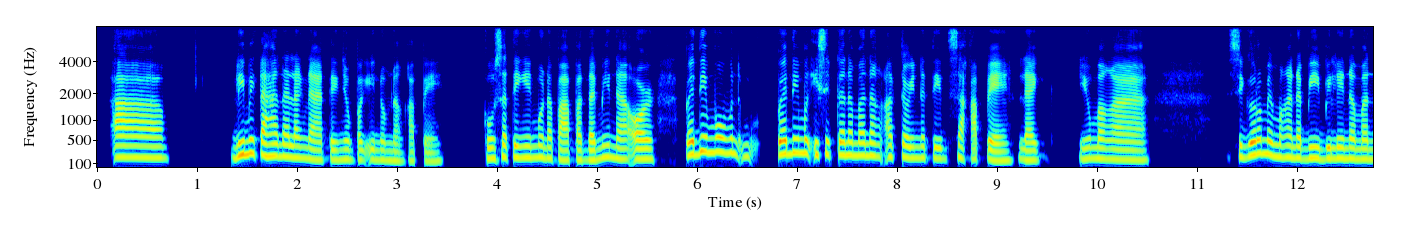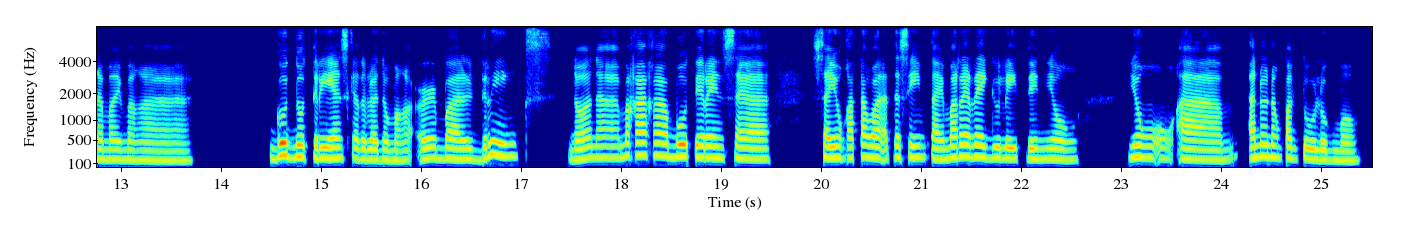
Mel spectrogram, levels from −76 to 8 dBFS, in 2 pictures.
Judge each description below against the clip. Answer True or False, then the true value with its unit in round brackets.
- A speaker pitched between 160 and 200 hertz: True (185 Hz)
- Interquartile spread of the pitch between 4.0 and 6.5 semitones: False (3.3 semitones)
